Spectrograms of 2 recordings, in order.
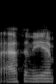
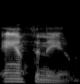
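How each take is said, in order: First: It begins with 'Ath' and no added n. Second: It begins with an added n, like 'Anthony'. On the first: The speaker calls it right. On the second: The speaker calls it wrong.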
